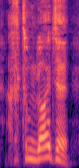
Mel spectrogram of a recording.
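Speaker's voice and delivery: high, loud call through the cabin; urgent shout to the whole plane. Acted. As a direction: shout it down the aisle to wake everyone. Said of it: "rief lautstark durch den Flieger".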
